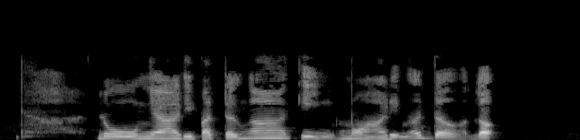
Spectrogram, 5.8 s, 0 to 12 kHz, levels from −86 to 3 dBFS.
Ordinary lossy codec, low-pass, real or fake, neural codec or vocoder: MP3, 32 kbps; 7.2 kHz; fake; codec, 16 kHz, 4 kbps, X-Codec, HuBERT features, trained on balanced general audio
